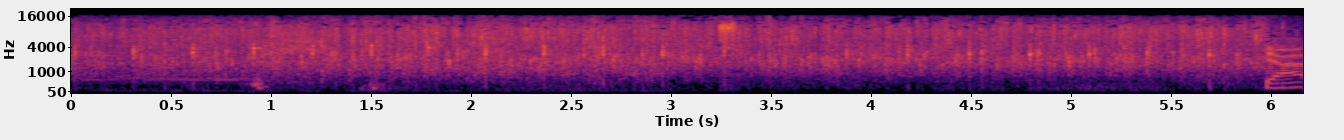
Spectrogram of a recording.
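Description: A crowd applauds steadily to welcome a speaker to a presentation, a dense, even wash of many hands clapping at once that holds at full strength for about six seconds without fading.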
